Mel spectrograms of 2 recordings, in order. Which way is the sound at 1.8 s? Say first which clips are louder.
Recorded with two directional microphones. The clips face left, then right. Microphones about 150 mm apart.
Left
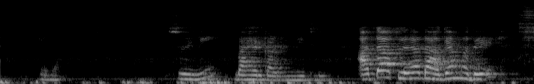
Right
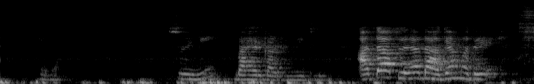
Left 7 dB; 5° left (ahead or behind).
